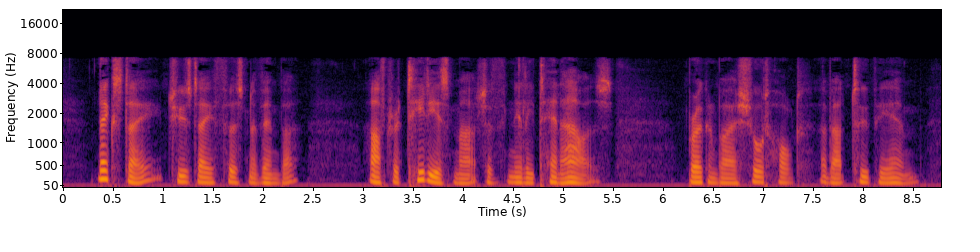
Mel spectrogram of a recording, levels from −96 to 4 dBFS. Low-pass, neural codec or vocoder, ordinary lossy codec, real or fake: 7.2 kHz; none; MP3, 48 kbps; real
